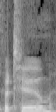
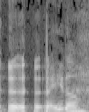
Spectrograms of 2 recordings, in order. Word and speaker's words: Batum: His last name is spelled B-A-T-U-M. I was like, Batum? Batum? – No. Nope. – Okay. – Batum. – And then someone's like, Nicholas Batum, and I'm like, I was not even close.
